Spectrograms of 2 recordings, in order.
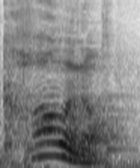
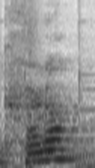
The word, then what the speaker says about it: colonel: Honey Trap incident but there was an American colonal did you hear about this back like I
